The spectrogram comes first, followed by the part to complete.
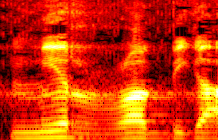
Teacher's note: after noon sakin there is ra. We have to read without ghunna, idgham without ghunna.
